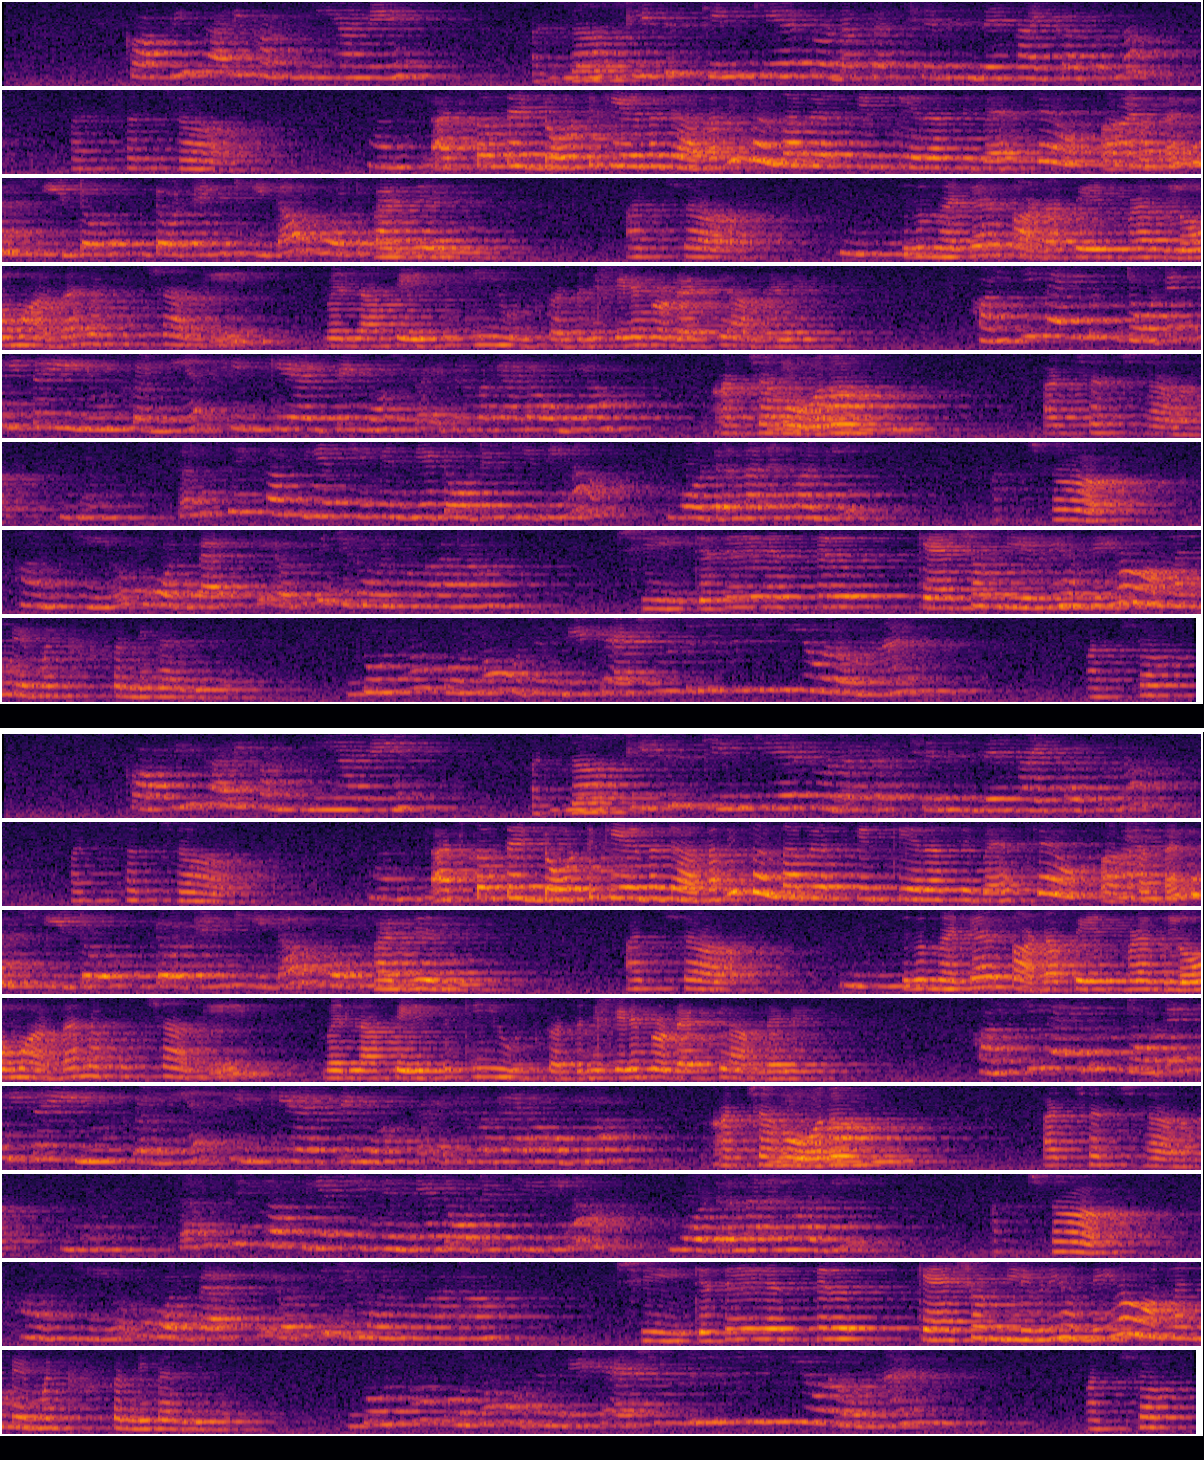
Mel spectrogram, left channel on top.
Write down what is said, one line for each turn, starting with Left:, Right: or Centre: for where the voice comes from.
Left: ਕਾਫੀ ਸਾਰੇ ਕੰਪਨੀਆਂ ਨੇ
Right: ਅੱਛਾ।
Left: ਮੋਸਟਲੀ ਤੇ। ਸਕਿਨ ਕੇਅਰ ਪ੍ਰੋਡਕਟ ਅੱਛੇ, ਮਿਲਦੇ ਨਾਇਕਾ ਤੋਂ ਨਾ।
Right: ਅੱਛਾ-ਅੱਛਾ
Left: ਹਾਂਜੀ
Right: ਅੱਜ-ਕੱਲ ਤੇ, ਡੋਂਟ ਕੇਅਰ ਦਾ ਜ਼ਿਆਦਾ ਨਹੀਂ ਚੱਲਦਾ ਪਿਆ। ਕਿ ਕਿਸ ਬੈਸਟ ਹੈ, ਉਹ ਤੁਹਾਨੂੰ
Left: ਹਾਂਜੀ
Right: ਪਤਾ ਕੁਛ
Left: ਹਾਂਜੀ ਡੋ ਡੋਟਨ ਕੀ ਦਾ ਉਹ ਬਹੁਤ
Right: ਹਾਂਜੀ-ਹਾਂਜੀ।
Left: ਬੈਸਟ ਹੈ
Right: ਅੱਛਾ
Left: ਹਮ
Right: ਚਲੋ ਮੈਂ ਕਿਹਾ। ਤੁਹਾਡਾ ਫੇਸ ਬੜਾ ਗਲੋ ਮਾਰਦਾ, ਮੈਂ ਪੁੱਛਾਂਗੀ। ਮਤਲਬ ਫੇਸ ਕੀ ਯੂਜ ਕਰਦੇ ਨੇ, ਕਿਹੜੇ ਪ੍ਰੋਡਕਟ ਲਾਦੇ ਨੇ।
Left: ਹਾਂਜੀ, ਮੈਂ ਵੀ ਬਸ ਡੋਟਨ ਘੀ ਦਾ ਹੀ ਯੂਜ ਕਰਨੀ ਆ ਸਕਿਨ ਕੇਅਰ ਤੇ ਮੋਸਟ। ਟ੍ਰਜ਼ਰ ਵਗੈਰਾ ਹੋ ਗਿਆ।
Right: ਅੱਛਾ,
Left: ਲਿਪ
Right: ਹੋਰ
Left: ਬਾਮ
Right: ਅੱਛਾ-ਅੱਛਾ।
Left: ਹੂ, ਸਨਸਕ੍ਰਰੀਨ ਕਾਫ਼ੀ ਅੱਛੀ ਮਿਲਦੀ ਹੈ, ਡੋਟਨ ਕੀ ਤੀ ਨਾ। ਵਾਟਰਮੈਲਨ ਵਾਲੀ।
Right: ਅੱਛਾ।
Left: ਹਾਂਜੀ ਉਹ ਬਹੁਤ ਬੈਸਟ, ਉਹ ਤੁਸੀਂ ਜ਼ਰੂਰ ਮੰਗਵਾਉਣਾ।
Right: ਠੀਕ ਹੈ ਤੇ ਫਿਰ। ਕੈਸ਼ ਔਨ ਡਿਲੀਵਰੀ ਹੁੰਦੀ ਆ, ਔਨਲਾਈਨ ਪੇਮੈਂਟ ਕਰਨੀ ਪੈਂਦੀ ਹੈ।
Left: ਦੋਨੋਂ, ਦੋਨੋਂ ਹੋ ਜਾਂਦੀ ਹੈ, ਕੈਸ਼ ਔਨ ਡਿਲੀਵਰੀ ਵੀ ਔਰ ਔਨਲਾਈਨ ਵੀ।
Right: ਅੱਛਾ,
